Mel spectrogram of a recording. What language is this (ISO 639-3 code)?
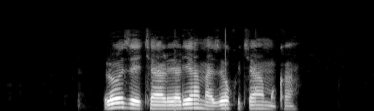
lug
